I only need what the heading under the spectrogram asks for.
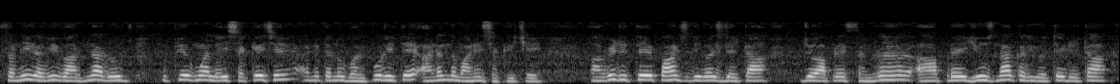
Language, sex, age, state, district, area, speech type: Gujarati, female, 18-30, Gujarat, Ahmedabad, urban, spontaneous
